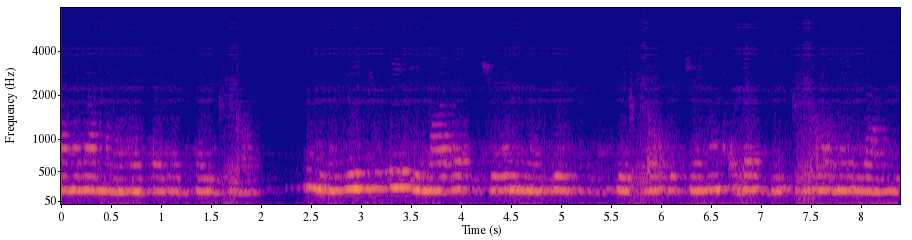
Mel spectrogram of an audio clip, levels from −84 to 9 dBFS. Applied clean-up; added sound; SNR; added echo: neural separator model SepFormer DNS4.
